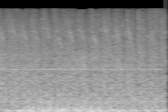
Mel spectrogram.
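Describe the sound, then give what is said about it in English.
A loud, sustained explosion rumble, deep and crackling, with rapid rough bursts running through it for under two seconds and no voices over it. “Is he thinking that it's like a fart, not an explosion? But that could be a fart. Yeah, but it was an explosion.”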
